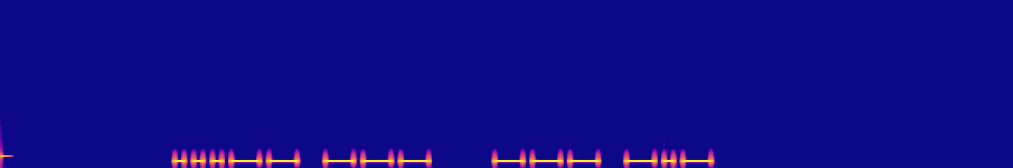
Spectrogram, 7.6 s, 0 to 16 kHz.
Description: Morse code, heard as a keyed tone, about 17 wpm, 700 Hz. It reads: 3O OK
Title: Winter Field Day Exchanges 17wpm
